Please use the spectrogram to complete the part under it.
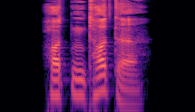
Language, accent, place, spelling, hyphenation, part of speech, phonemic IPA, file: German, Germany, Berlin, Hottentotte, Hot‧ten‧tot‧te, noun, /hɔtn̩ˈtɔtə/, De-Hottentotte.ogg
- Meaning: 1. Hottentot, a member of the Khoekhoe 2. Hottentot, a member of the Khoisan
